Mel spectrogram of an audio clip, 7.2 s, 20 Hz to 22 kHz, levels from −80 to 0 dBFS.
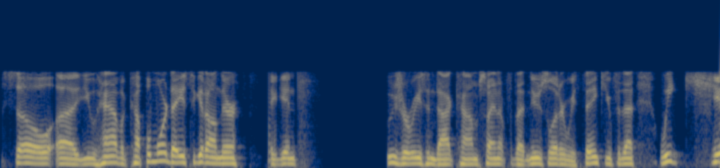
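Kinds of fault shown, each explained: Repeated packet loss (robotic sound): Right after "to get on there", from 2.46 to 2.96 s, six short gaps break the sound, the longest 36 ms. Each is patched by repeating what came just before, so about a quarter of that stretch is filled-in, choppy audio.
Long network dropout: From 2.98 to 3.90 s, about 0.9 s of sound is missing. The last sound is stretched out and fades, leaving about 0.6 s of silence before the audio resumes further on. A lost stream of packets is the likely cause.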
